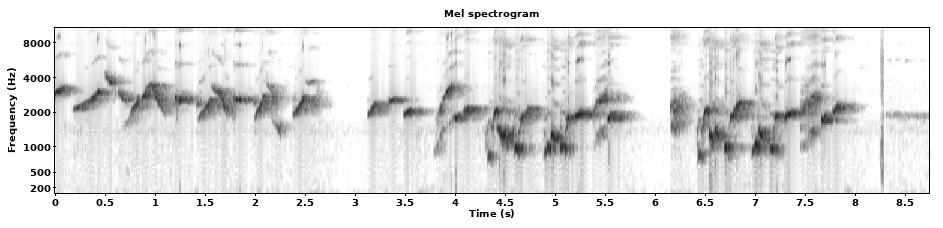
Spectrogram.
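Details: White-rumped shama song played to provoke other shamas into singing, a rich varied medley: fast runs of slurred whistled notes and buzzy rising-falling phrases between roughly one and four kilohertz, in bursts separated by brief pauses, ending on a sustained note.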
